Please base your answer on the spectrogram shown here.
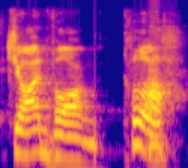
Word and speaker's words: John Vuong: pixel feet radio and i'm with my friend john wong here did i pronounce that right i think i did it's john vong close close enough um and john he uh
